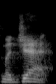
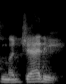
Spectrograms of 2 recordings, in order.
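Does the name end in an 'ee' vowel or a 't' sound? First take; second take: t sound; ee vowel. First: The name ends on a 't' sound. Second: The name ends with an extra 'ee' vowel. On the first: The speaker calls it right. "it's Majet" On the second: The speaker calls it wrong. "I had said Josh Majetti"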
